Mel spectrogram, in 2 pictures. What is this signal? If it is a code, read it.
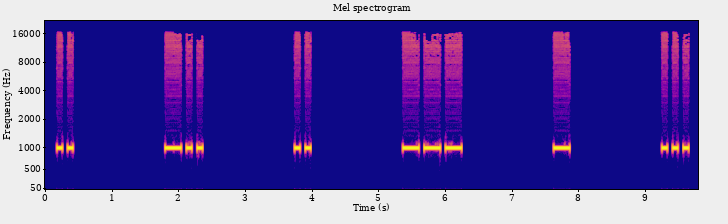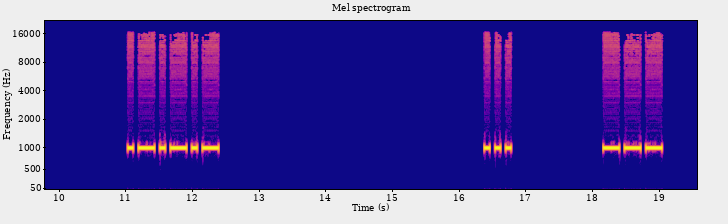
Morse code, heard as a keyed tone, about 15 wpm, spaced as for 5 wpm, 1000 Hz. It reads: IDIOTS. SO
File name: qotdfiles / 5wpm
